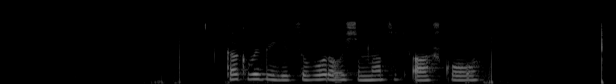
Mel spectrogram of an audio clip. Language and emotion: Russian, neutral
